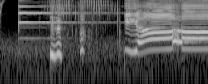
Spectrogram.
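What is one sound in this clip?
A young woman shrieks and wails in dismay.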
